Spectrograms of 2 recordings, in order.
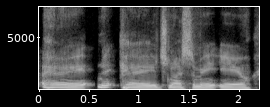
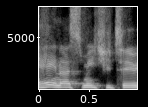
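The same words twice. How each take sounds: First: Slow, drawn-out star introduction; imitated movie-star drawl; Nicolas Cage. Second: Said in the usual way. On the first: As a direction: stretch it out in an eccentric drawl. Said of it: "he's like". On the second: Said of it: "And I was like".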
